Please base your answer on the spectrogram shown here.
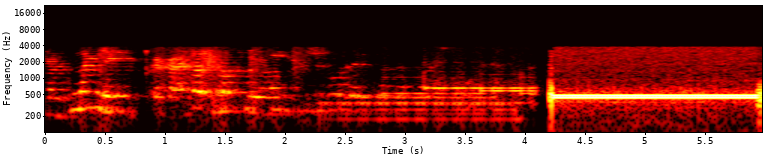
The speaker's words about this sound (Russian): Все, перевожу вас, нет, включайтесь. Если звонок не пройдет, с вами свяжется в ближайшее время. Ожидайте, перевожу вас.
